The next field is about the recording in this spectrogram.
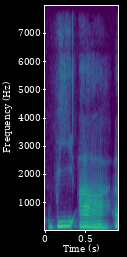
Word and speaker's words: We Are: Haben ganz viele haben natürlich gefragt, ist das wer, wie wird es ausgesprochen, aber du hast es richtig erfasst. We are.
